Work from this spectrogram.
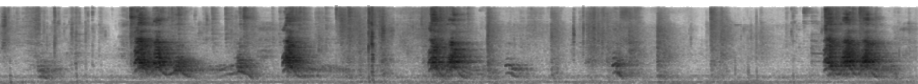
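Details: Female puppy wearing a white collar gives about six short, sharp barks and yips spaced a second or two apart, some loud, some softer, over a faint steady indoor hum.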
